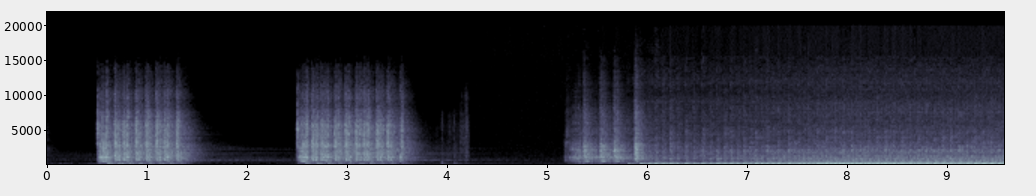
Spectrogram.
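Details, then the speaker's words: 1982 Honda Nighthawk CB650SC inline-four motorcycle after long sitting and carburetor replacement: two cranking bursts, then a choppy, lumpy idle, misfiring and dying when revved, sounding like only two cylinders running. "I can't rev it without a dying or misfiring and it sounds like it's only running on two cylinders an inline 4 should not have a choppy sound like this it should be smooth"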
